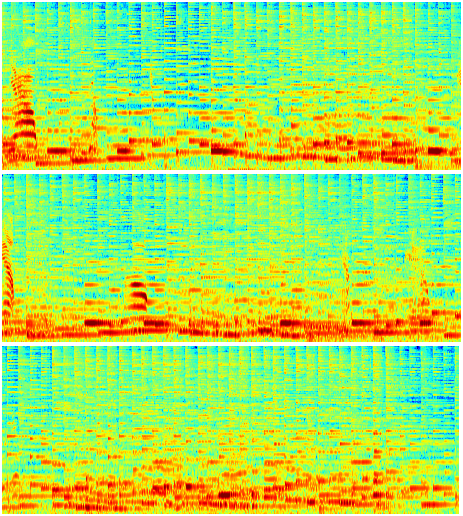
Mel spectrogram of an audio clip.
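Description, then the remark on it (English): A harpsichord plays a busy fugue, several interweaving melodic lines moving up and down at one steady, unchanging loudness for the whole stretch, bright with no pauses. “The harpsichord only gets to play one dynamic all the time.”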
